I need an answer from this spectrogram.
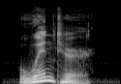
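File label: "winter", male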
